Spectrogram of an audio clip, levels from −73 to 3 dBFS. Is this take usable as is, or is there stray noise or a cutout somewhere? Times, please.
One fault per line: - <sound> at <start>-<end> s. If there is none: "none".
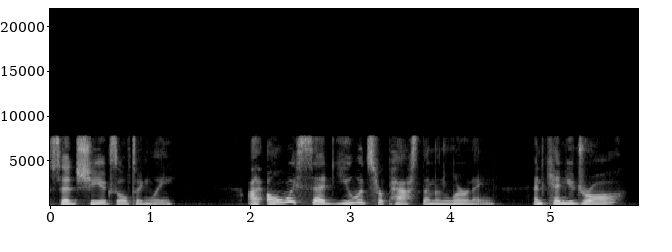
none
